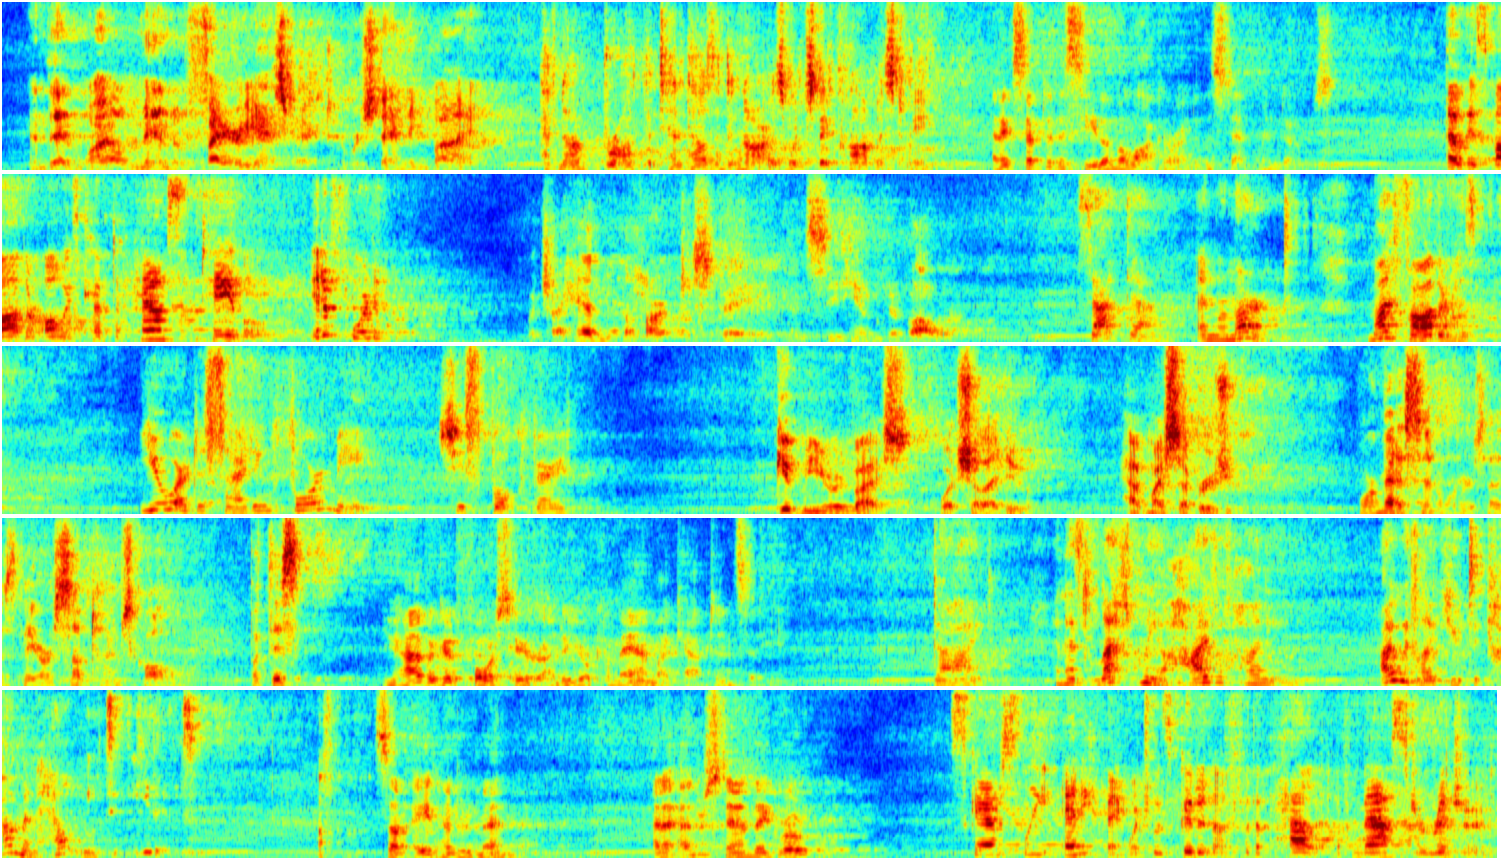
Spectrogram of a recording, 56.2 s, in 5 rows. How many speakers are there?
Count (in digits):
9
